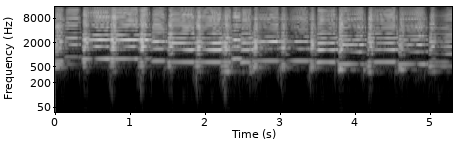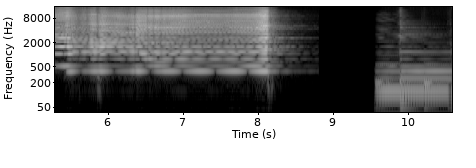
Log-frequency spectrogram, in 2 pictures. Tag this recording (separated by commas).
Music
